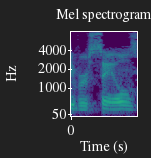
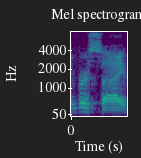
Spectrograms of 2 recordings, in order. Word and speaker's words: Versailles: it's kind of like how people say Versailles it's supposed to be Versailles people say Russia well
